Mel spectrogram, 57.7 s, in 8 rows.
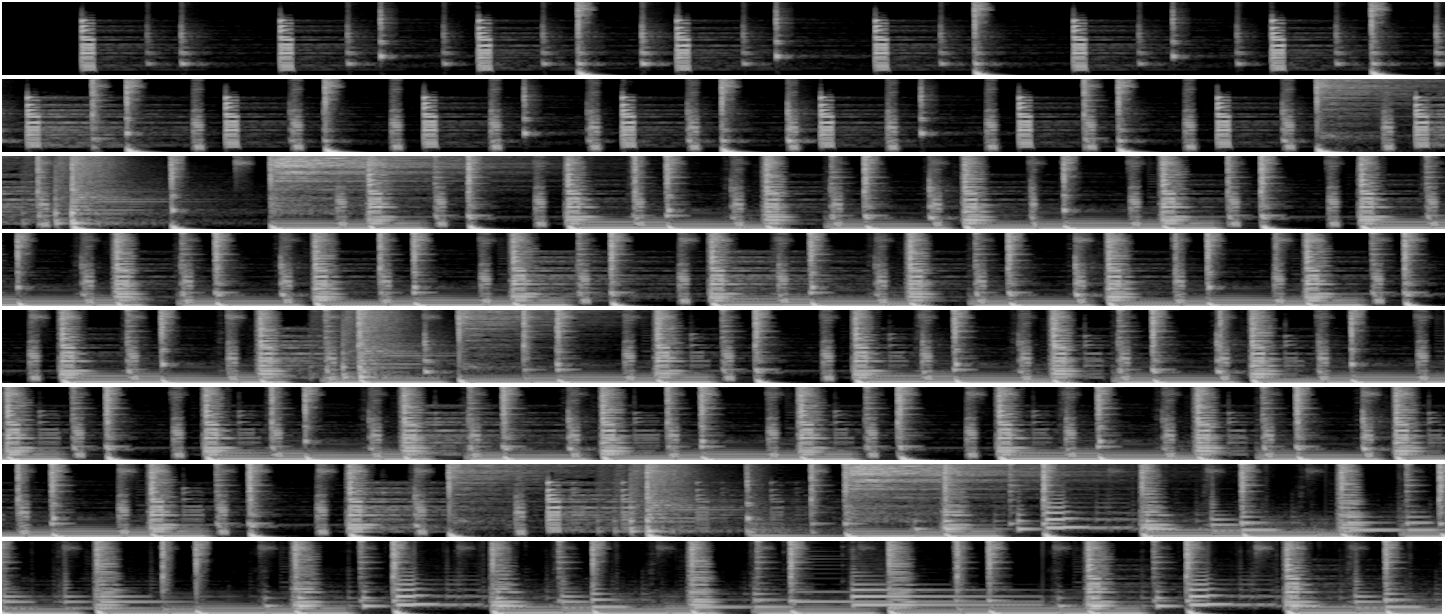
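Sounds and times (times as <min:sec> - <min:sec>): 
reggae music: 0:00.4 - 0:57.6.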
